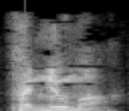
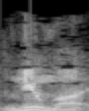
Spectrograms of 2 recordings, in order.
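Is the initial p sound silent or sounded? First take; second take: sounded; silent. First: The initial p is sounded. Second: The initial p is silent. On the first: The speaker calls it right. "the pi should be pronounced" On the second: The speaker calls it wrong. "instead of pneuma"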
